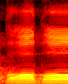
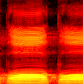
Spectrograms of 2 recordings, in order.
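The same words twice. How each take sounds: No difference in how they are said.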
